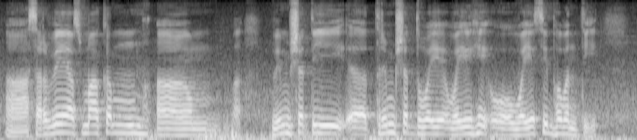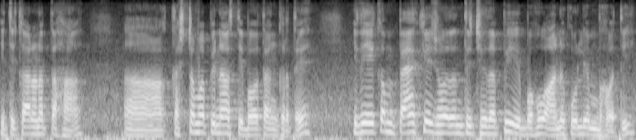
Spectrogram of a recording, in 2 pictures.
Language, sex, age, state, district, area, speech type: Sanskrit, male, 30-45, Karnataka, Chikkamagaluru, urban, spontaneous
